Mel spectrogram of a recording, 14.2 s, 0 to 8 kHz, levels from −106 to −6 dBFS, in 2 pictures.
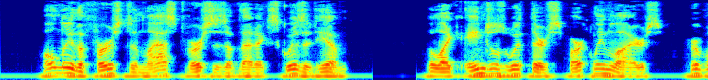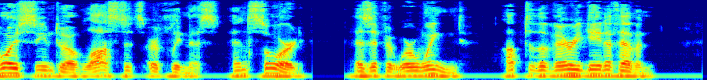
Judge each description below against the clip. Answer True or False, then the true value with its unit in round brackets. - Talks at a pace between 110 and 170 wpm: True (165 wpm)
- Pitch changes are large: False (4.3 semitones)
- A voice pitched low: True (110 Hz)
